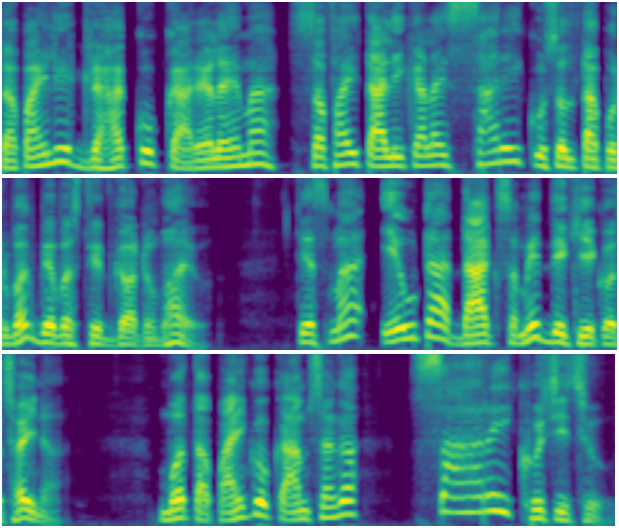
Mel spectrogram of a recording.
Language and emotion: Nepali, happy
